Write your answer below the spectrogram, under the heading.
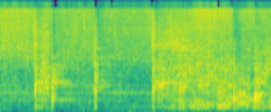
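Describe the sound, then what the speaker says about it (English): Onions sauteing in a massive pot over an outdoor fire, a steady loud sizzle broken by several scraping strokes of a large stirring utensil, with no voices. "They're preparing all the ingredients and they're sauteing the onions."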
